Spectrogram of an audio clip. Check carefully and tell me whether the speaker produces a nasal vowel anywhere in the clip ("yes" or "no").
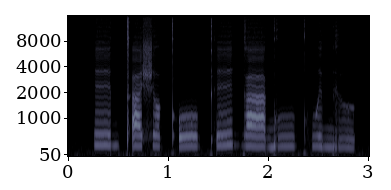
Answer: no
